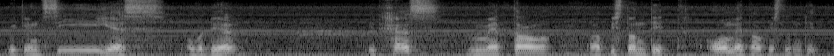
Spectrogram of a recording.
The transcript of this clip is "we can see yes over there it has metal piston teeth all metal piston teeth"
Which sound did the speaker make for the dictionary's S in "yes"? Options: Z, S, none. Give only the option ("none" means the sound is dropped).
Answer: S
